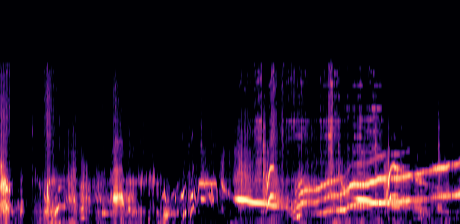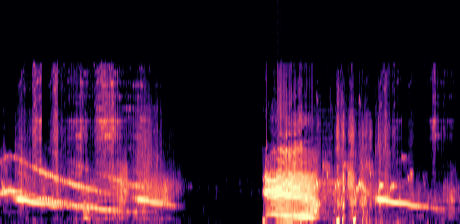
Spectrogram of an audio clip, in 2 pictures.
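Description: Cartoon sound effects: several whistling tones slide up and down over one another for about eight seconds. After a brief silence comes a loud falling wail.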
